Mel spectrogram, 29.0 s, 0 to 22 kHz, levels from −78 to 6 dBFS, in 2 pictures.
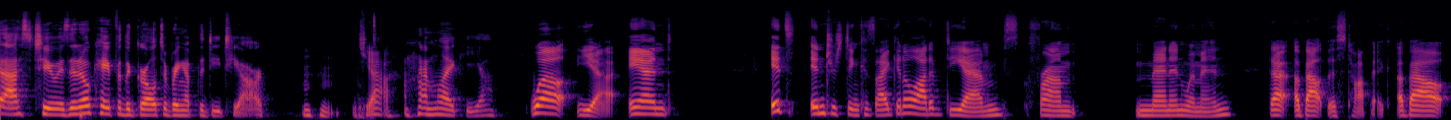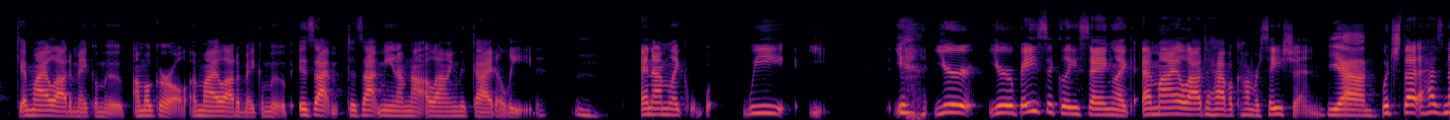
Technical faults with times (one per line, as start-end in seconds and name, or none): none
